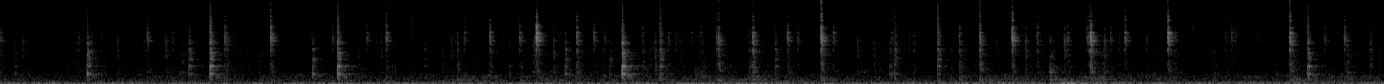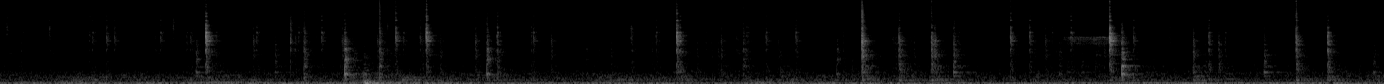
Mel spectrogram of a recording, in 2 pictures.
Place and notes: Sint-Jans-Molenbeek, Belgium - Sonorous drainpipe with snow melting in it
This sound is produced by a large fixture halfway down a thick and leaky drainpipe on an old building. It snowed the day before this sound was heard, so perhaps it is produced by something melting slowly further up the pipe? The recording was made by placing the EDIROL R09 on a ledge part-way up the pipe. A very slight high-pitched/treble-heavy trasmitted static sound is coming from further up the street, where there was a broken intercom.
